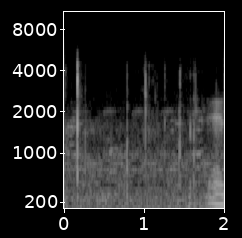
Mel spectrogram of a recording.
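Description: Scattered faint clicks and crinkles from hands handling a lithium-polymer battery pack's foil pouch cells and plastic wrap, over a steady low hum. A man's voice starts right at the end.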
